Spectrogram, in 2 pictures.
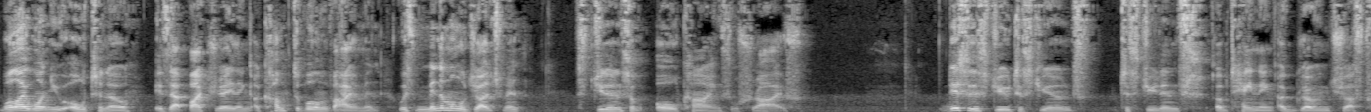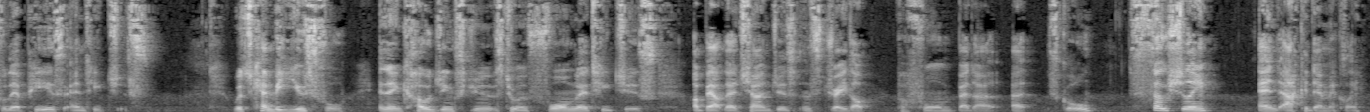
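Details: Teen or adult with childhood apraxia of speech, speaking English; childhood apraxia of speech.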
